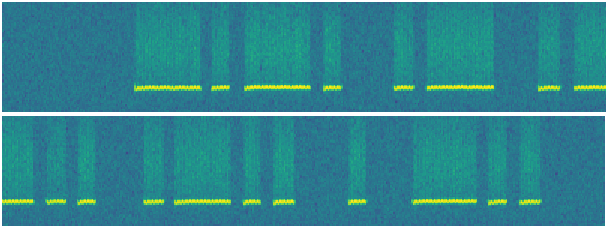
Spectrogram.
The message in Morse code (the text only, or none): CALLED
